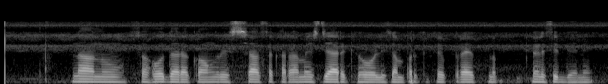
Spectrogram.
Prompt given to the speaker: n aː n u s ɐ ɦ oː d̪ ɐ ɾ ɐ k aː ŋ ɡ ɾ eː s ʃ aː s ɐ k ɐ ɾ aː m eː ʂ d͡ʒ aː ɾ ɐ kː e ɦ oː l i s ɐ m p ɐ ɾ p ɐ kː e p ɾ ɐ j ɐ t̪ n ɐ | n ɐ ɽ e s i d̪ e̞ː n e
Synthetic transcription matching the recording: n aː n u s ɐ ɦ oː d̪ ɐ ɾ ɐ k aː ŋ ɡ ɾ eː s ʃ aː s ɐ k ɐ ɾ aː m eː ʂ d͡ʒ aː ɾ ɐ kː e ɦ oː ɭ i s ɐ m p ɐ ɾ k ɐ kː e p ɾ ɐ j ɐ t̪ n ɐ | n ɐ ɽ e s i d̪ː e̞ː n e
